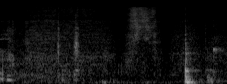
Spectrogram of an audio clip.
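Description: Faint rubbing and brushing of a hand moving over carpet close to the microphone, then one brief soft thump near the end.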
